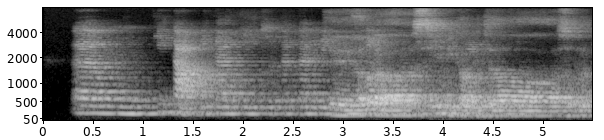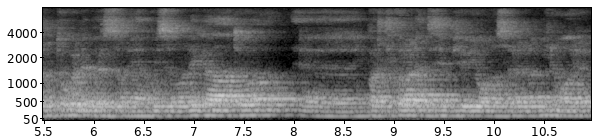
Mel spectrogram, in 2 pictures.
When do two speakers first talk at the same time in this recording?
3 s

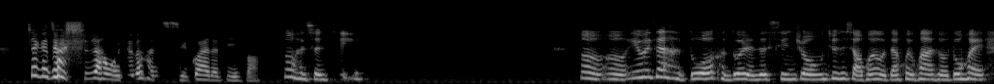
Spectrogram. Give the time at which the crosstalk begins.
none

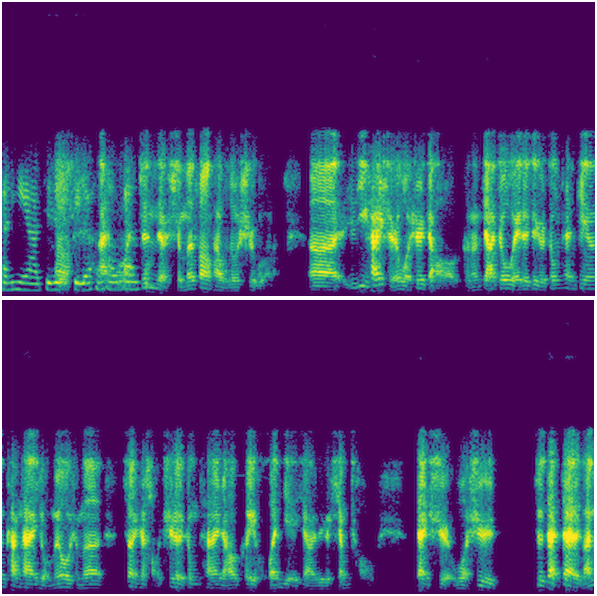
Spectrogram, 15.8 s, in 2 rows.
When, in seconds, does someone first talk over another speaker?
1 s

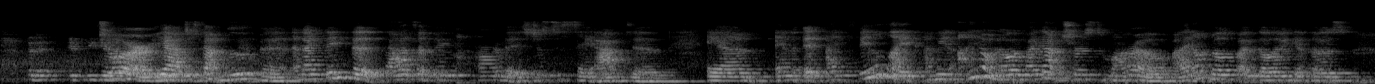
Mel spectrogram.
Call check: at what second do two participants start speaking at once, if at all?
1 s

